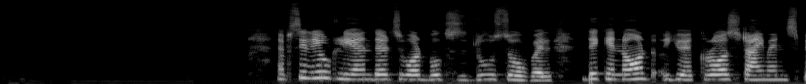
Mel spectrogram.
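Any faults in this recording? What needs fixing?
Channel delay (comb filtering) runs throughout the speech: one channel lags around 20 ms, and summing to mono cuts evenly spaced notches from around 30 Hz upward, making it sound rough or slightly doubled. Align the channels before summing to mono.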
